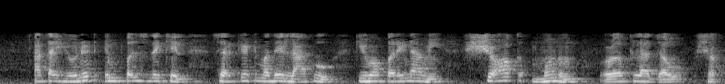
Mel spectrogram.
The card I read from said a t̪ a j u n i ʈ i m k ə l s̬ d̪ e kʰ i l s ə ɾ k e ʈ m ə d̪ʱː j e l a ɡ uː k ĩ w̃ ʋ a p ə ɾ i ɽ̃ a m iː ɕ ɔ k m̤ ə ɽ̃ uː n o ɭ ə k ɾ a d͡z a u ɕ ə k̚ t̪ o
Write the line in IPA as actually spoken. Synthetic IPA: a t̪ a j u n i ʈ i m p ə l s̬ d̪ e kʰ iː l s ə ɾ k e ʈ m ə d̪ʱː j e l a ɡ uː k ĩ w̃ ʋ a p ə ɾ i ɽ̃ a m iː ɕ ɔ k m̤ ə ɽ̃ uː n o ɭ ə k l a d͡z a u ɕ ə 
